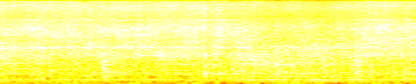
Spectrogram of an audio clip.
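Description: Chicken and curd sizzling in hot oil in a metal kadai with a steady hiss while a metal spoon stirs them, giving a few light scrapes against the pan.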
